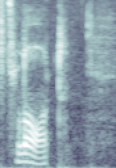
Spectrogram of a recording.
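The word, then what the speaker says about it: flōt: are derived from an old norse word flawed f l OT pronounced flawed meaning a level area of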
